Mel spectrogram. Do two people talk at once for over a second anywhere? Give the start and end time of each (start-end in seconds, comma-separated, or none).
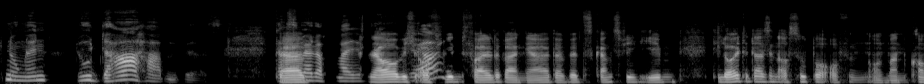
none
